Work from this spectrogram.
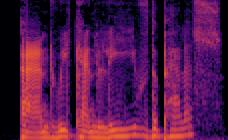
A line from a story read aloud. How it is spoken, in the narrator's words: said Vorbis coldly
